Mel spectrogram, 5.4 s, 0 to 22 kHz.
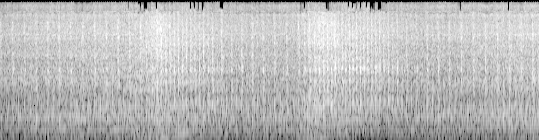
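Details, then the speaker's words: IROC Camaro V8, stethoscope on the lower engine block: a deep, pronounced knock that grows louder and sloppier with each blip of the throttle. The valve-cover tick only gets faster, not louder. Cause suspected, not confirmed. "Now, listen down here for the engine block. The louder tick, right? More pronounced."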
